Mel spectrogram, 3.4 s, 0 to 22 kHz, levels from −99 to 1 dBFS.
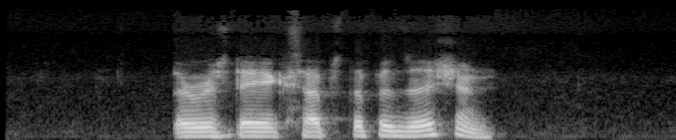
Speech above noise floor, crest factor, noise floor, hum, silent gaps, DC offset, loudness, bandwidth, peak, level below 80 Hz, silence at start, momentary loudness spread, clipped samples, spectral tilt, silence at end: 48 dB; 18 dB; -66 dBFS; none; none; under 0.1%; -19 LUFS; 10 kHz; -2 dBFS; -58 dBFS; 0.85 s; 9 LU; under 0.1%; -8.5 dB/octave; 0.9 s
